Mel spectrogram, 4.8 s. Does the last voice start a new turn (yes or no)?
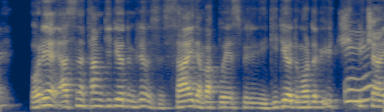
no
